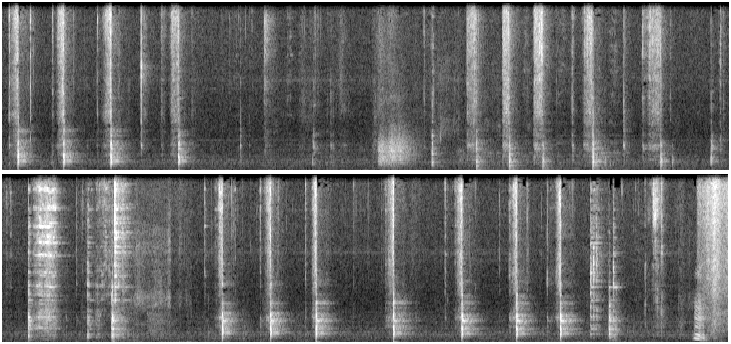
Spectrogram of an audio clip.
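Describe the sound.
Knife chopping radishes into thick rings, many crisp, fairly regular chops in a steady rhythm with no talk.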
